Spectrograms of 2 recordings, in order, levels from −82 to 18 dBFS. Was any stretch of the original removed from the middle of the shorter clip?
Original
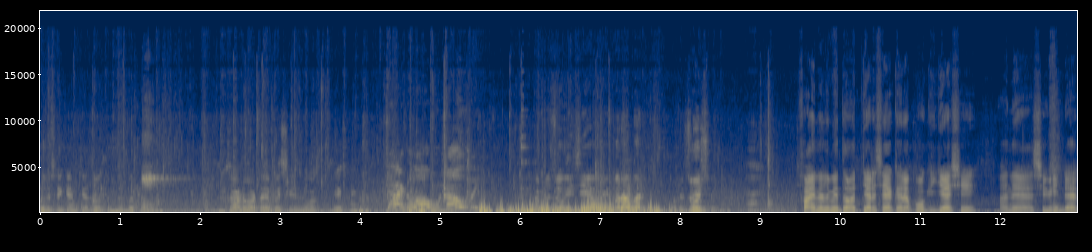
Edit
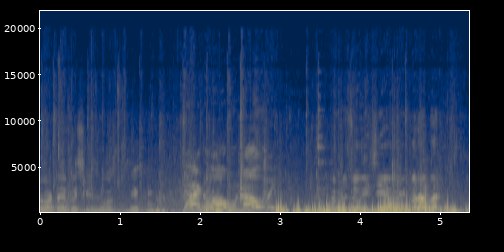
no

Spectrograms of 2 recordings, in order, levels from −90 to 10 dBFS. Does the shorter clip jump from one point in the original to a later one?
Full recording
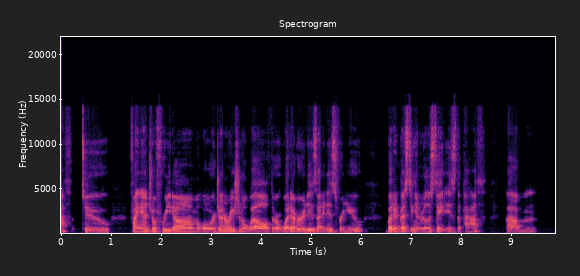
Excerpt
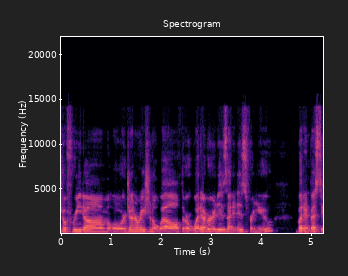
no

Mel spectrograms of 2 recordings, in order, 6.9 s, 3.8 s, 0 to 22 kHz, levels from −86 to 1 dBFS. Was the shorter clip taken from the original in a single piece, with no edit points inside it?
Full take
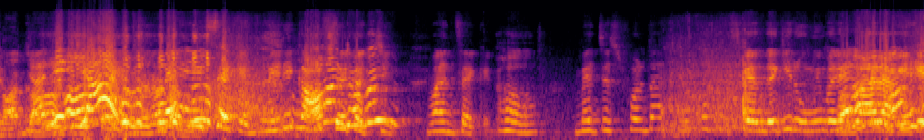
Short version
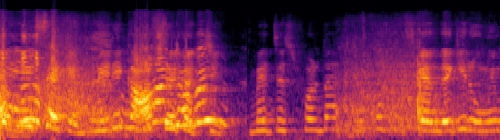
no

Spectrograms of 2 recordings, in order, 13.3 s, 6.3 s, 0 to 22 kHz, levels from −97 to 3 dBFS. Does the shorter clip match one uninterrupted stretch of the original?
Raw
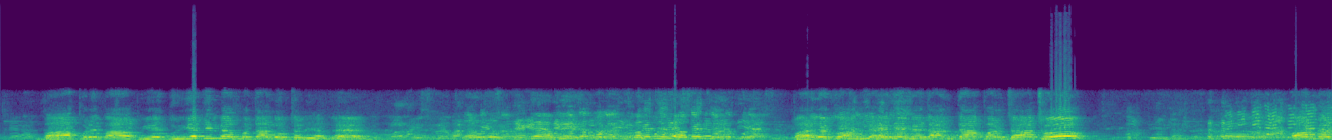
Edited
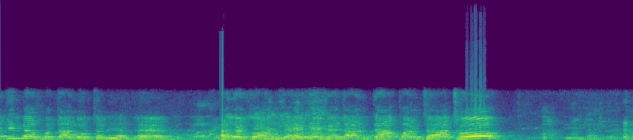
no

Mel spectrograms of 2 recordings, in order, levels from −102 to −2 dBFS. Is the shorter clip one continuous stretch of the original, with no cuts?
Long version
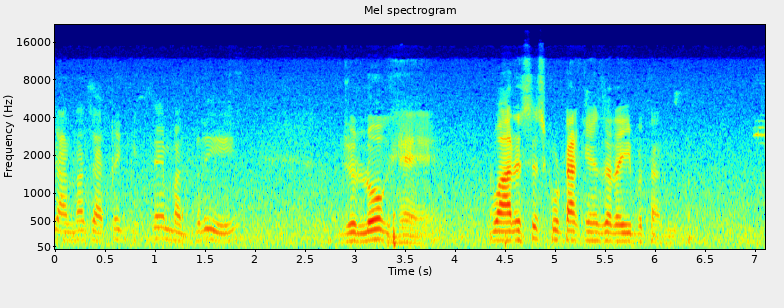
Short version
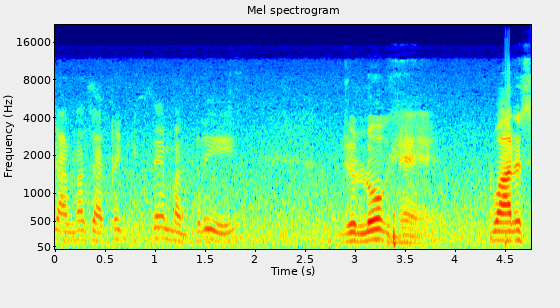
yes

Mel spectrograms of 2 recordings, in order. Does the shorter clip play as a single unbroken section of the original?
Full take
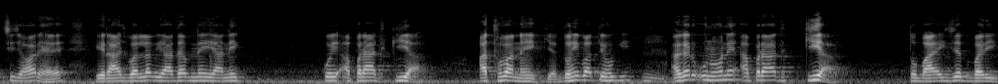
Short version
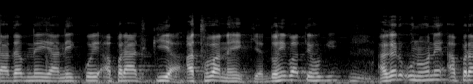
no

